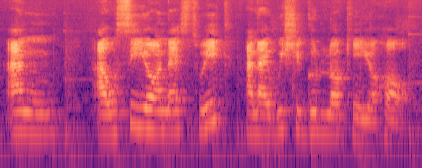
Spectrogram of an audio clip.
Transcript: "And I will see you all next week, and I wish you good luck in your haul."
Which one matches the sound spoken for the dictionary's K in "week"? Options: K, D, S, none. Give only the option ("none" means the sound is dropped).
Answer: K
